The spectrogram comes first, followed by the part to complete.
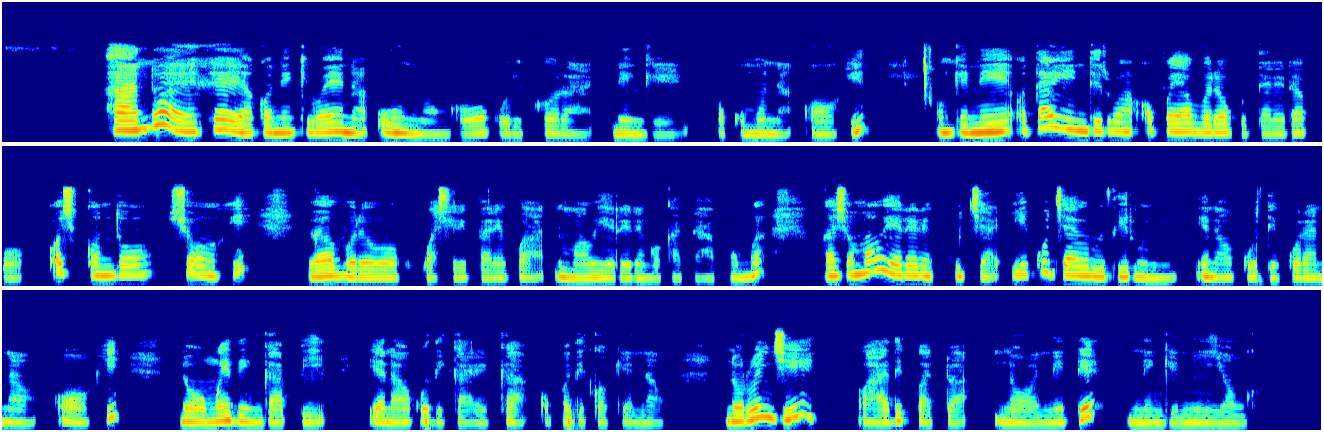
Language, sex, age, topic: Oshiwambo, female, 25-35, agriculture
